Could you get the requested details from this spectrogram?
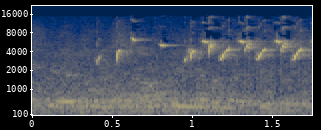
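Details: European goldfinch in authentic widani song, starting with a few scattered high chirps and thin whistles, then speeding into a rapid run of bright, tinkling notes, over faint low background noise.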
